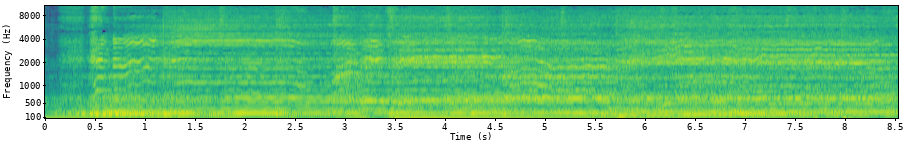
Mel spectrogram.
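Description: Gospel worship song: several voices singing together over held low bass notes, growing louder about half a second in.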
